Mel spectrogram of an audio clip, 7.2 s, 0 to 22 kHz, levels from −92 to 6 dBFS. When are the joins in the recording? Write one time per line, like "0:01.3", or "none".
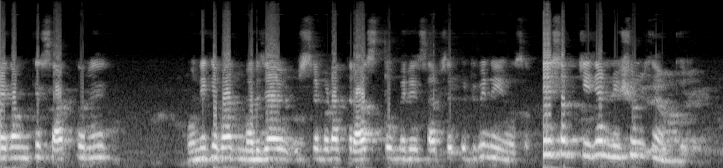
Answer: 0:05.5

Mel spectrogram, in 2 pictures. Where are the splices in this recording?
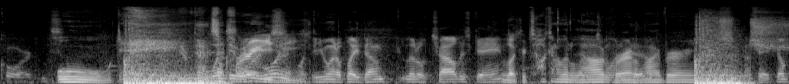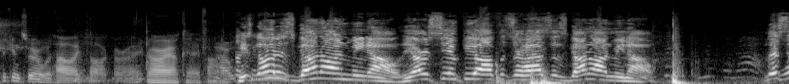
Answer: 0:10.2

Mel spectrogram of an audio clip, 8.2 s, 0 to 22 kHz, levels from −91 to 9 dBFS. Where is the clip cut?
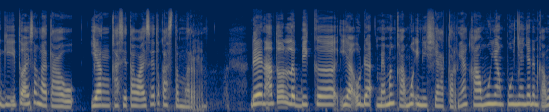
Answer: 0:03.4

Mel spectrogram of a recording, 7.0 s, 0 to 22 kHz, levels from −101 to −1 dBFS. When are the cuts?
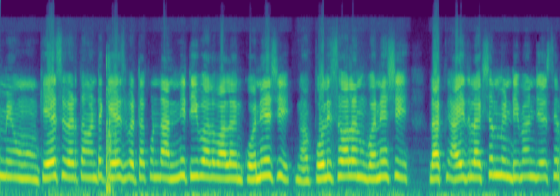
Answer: none

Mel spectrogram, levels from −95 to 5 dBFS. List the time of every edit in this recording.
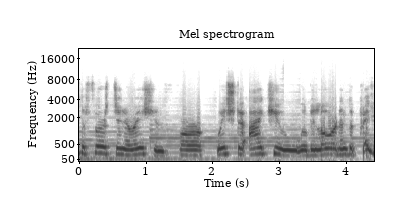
0:01.9

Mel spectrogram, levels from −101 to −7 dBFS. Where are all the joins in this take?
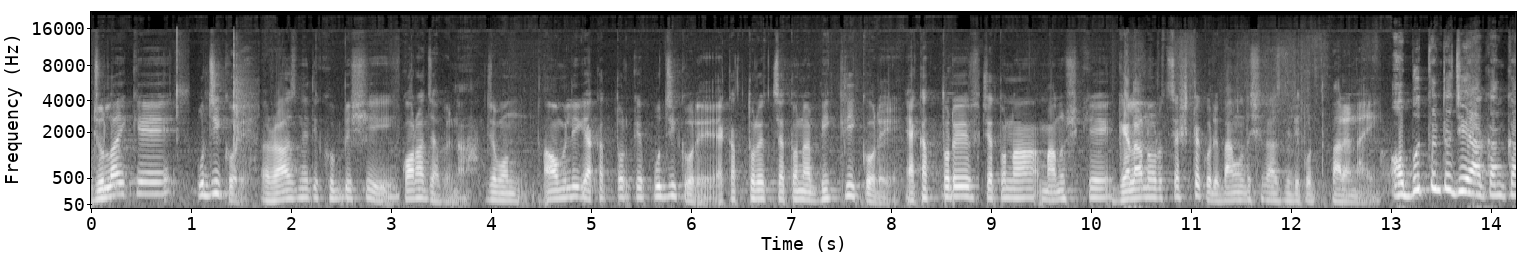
0:01.3
0:03.0
0:08.1
0:08.9
0:10.2
0:12.8

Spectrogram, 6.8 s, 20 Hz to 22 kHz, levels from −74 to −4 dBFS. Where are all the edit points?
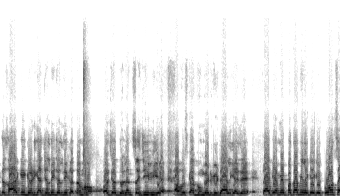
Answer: none

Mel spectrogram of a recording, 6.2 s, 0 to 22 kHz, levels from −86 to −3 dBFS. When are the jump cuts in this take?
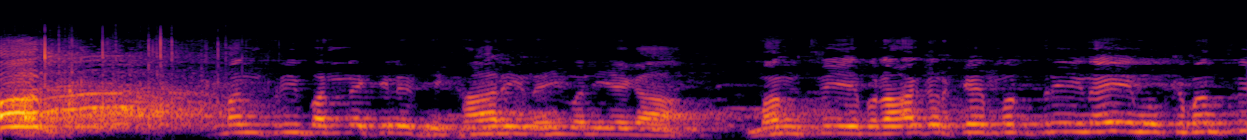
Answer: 0:01.0

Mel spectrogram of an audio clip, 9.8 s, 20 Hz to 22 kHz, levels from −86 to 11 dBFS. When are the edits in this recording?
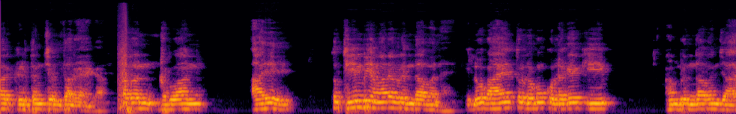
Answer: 0:01.6

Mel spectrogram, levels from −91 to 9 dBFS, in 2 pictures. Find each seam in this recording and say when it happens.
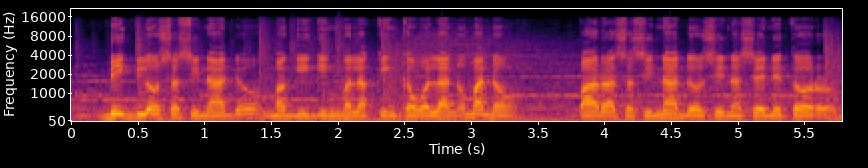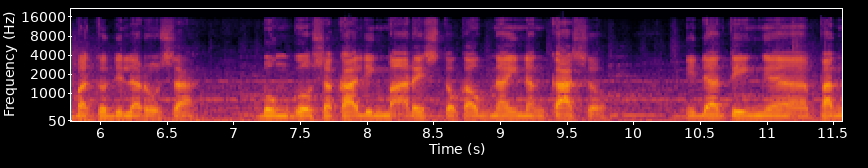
none

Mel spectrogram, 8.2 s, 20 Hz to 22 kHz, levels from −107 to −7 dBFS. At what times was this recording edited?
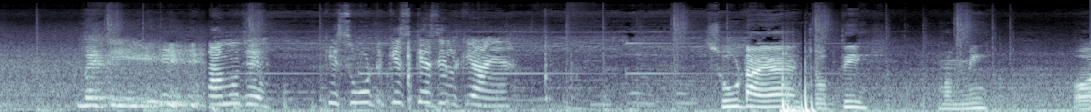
0:01.6

